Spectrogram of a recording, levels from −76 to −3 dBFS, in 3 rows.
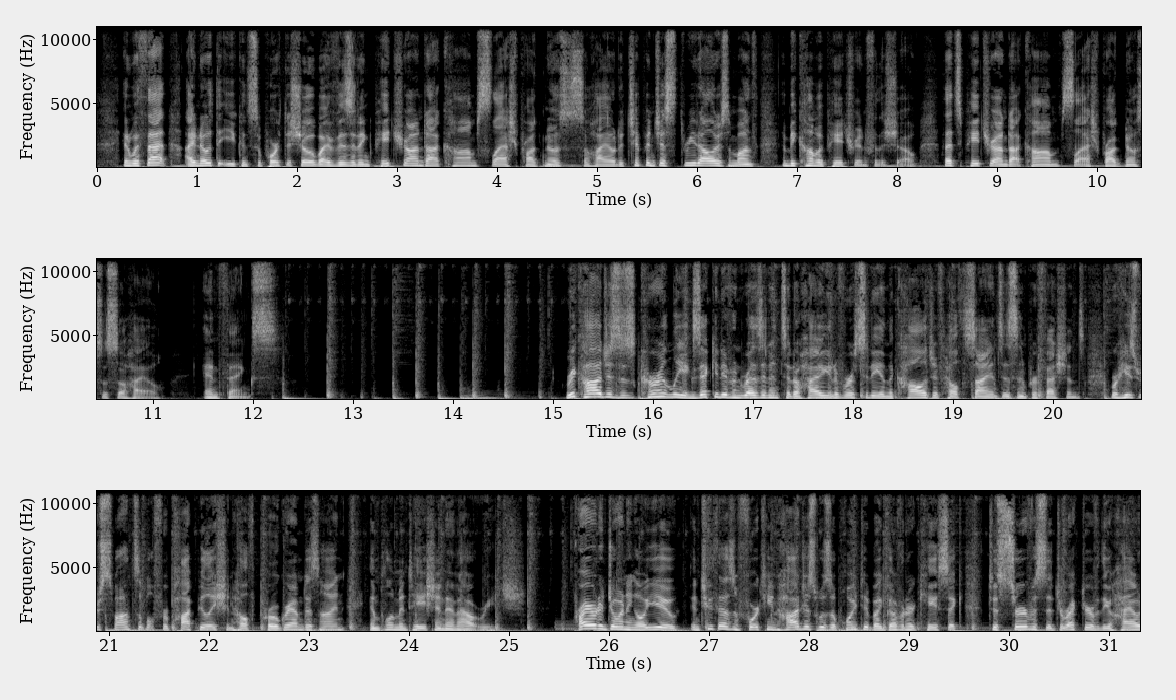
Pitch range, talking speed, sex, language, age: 125-165 Hz, 160 wpm, male, English, 40-59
